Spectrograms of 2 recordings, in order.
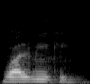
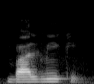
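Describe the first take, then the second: First: Said in the usual way. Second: वाल्मीकि begun with a b, as baalmiki. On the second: Shown as a demonstration. Teacher showing the mistake, b sound opening वाल्मीकि. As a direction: say वाल्मीकि with ba first. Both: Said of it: "वाल्मीकि में वा होगा".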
